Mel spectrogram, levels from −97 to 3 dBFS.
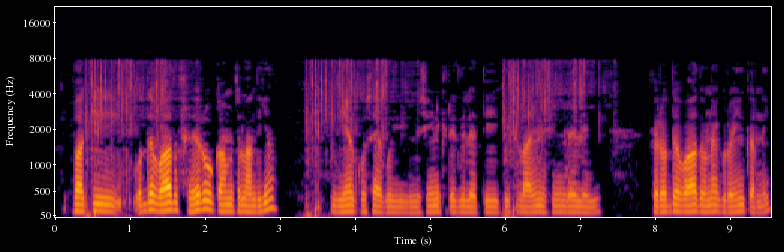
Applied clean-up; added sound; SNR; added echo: classical method Wiener filter.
